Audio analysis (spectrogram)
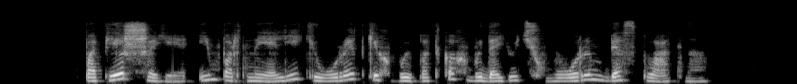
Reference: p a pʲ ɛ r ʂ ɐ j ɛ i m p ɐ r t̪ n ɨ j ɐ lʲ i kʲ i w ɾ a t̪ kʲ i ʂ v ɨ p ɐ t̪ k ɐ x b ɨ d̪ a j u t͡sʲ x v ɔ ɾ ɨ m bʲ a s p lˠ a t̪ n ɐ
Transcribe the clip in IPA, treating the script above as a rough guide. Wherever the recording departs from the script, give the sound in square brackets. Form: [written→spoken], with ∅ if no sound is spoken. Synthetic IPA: p a pʲ ɛ r ʂ ɐ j ɛ i m p ɐ r t̪ n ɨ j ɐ lʲ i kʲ i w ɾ [a→ɛ] t̪ kʲ i [ʂ→x] v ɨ p ɐ t̪ k ɐ x [b→v] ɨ d̪ a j u t͡sʲ x v ɔ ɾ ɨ m bʲ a s p lˠ a t̪ n ɐ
